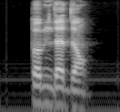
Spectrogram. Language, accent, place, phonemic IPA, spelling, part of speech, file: French, France, Lyon, /pɔm d‿a.dɑ̃/, pomme d'Adam, noun, LL-Q150 (fra)-pomme d'Adam.wav
- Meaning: Adam's apple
